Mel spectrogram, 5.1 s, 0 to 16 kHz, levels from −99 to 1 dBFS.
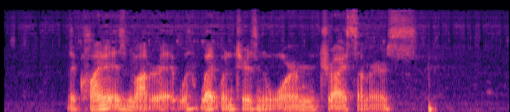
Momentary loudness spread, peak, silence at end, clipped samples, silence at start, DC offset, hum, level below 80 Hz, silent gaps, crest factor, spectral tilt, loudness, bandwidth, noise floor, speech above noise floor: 12 LU; -2 dBFS; 0.75 s; under 0.1%; 0.65 s; under 0.1%; none; -44 dBFS; none; 20 dB; -6.5 dB/octave; -21 LUFS; 11.5 kHz; -57 dBFS; 36 dB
